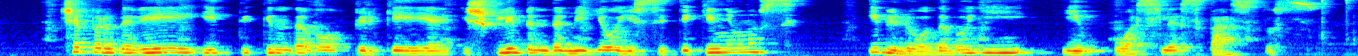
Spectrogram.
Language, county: Lithuanian, Kaunas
